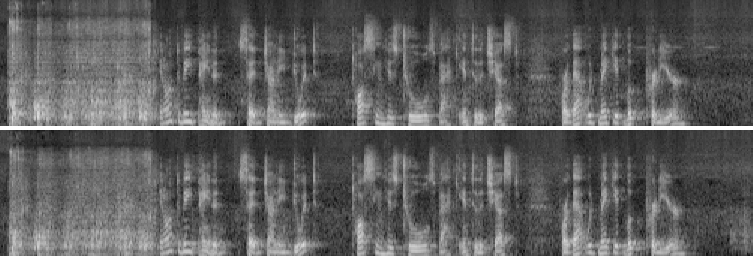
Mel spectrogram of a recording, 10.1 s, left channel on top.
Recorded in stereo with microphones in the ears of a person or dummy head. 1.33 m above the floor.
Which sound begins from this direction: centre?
A man speaking, at 2.1 s.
